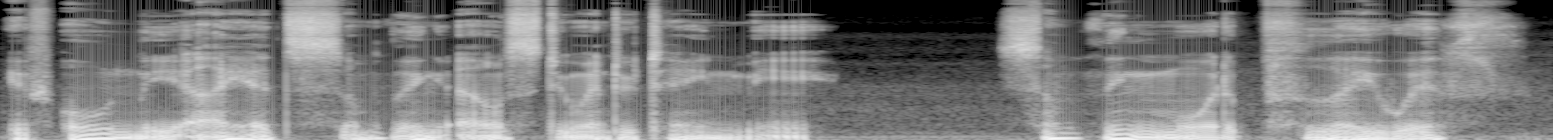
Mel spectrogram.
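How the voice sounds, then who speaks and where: A man playing a dominant, sadistic vampire lord in an intimate audio roleplay, speaking in a deep, breathy, gravelly voice with courtly, teasing menace. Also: wildly swooping pitch, mellow, dry recording, heavily acted. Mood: commanding, seductive. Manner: slow, silky, formal, teasing menace with drawn-out pauses.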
